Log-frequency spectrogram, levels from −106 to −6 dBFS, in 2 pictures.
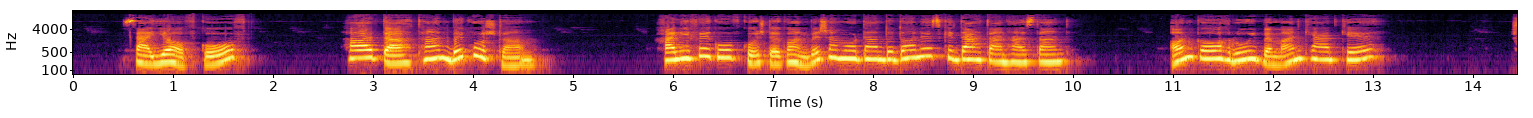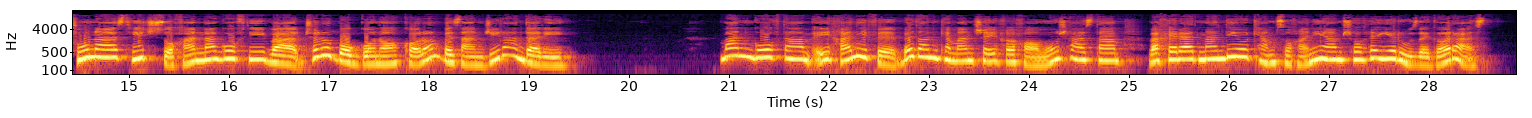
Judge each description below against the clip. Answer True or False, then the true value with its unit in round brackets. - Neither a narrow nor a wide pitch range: False (7.4 semitones)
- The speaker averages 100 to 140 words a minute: True (110 wpm)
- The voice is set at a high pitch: True (255 Hz)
